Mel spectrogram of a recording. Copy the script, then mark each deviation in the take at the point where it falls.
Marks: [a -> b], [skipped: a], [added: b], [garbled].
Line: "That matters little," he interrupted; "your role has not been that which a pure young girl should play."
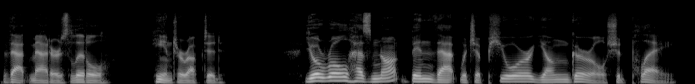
"That matters little," he interrupted; "your role has not been that which a pure young girl should play."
